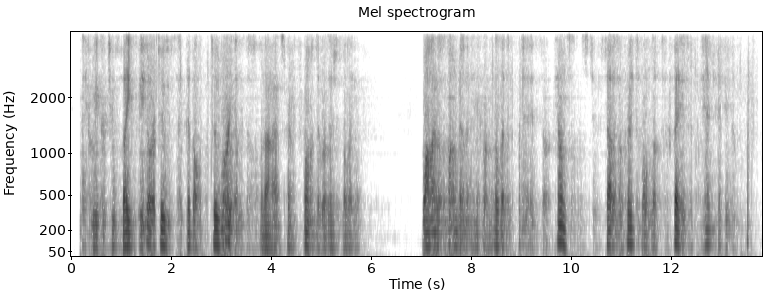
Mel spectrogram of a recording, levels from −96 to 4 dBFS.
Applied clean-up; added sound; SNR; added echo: neural separator model SepFormer WHAMR!.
